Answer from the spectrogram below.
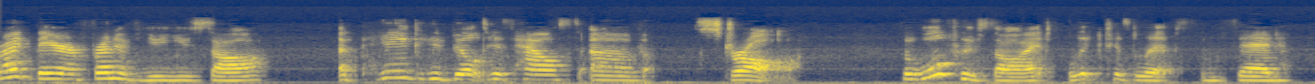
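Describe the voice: Intonation here is lively. The delivery stays plain reading aloud.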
